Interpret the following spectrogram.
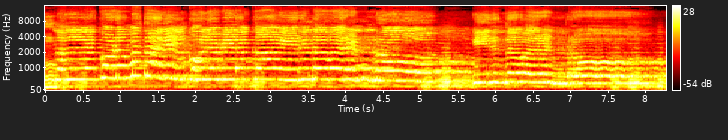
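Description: Girls and children singing a Tamil Muslim devotional song with keyboard accompaniment, in long ornamented melodic phrases over held keyboard notes.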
